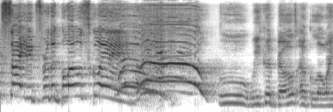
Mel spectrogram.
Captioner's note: cheering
